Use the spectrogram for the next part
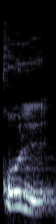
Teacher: कॉफ को पूर पढ़ेंगे, कॉफ रूफ मुस्तालिया में से है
